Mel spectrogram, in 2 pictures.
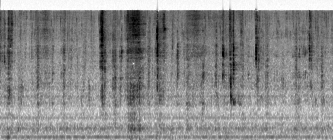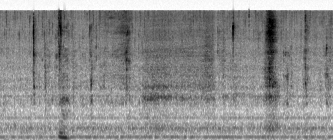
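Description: Close-up eating sounds: slurping noodles and wet chewing, with scattered short clicks and smacks, over a steady low hum and the bubbling of simmering hot pot broth. A short falling "mm" about six seconds in.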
